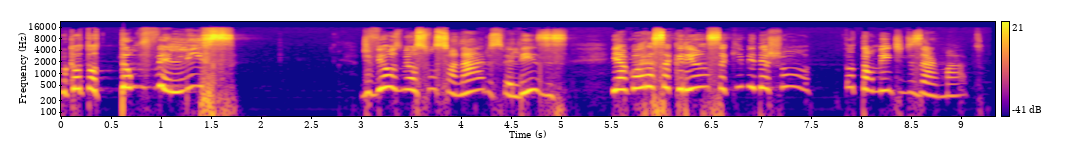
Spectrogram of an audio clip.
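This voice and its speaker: A woman quoting a middle-aged businessman, touched and humbled, speaking quietly. The voice stays high and close to the teller's own. He sounds softened and emotional. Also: animated, measured pace. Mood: moved. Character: moved middle-aged male industrialist.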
